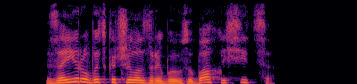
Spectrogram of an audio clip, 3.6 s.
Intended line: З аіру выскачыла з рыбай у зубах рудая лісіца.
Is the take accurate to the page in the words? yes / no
no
